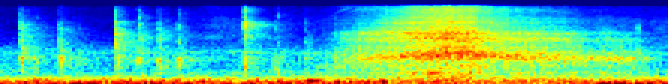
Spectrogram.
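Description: Rapid typing on a computer keyboard, with close, dry key clicks in irregular bursts over a soft background hiss, with no talking.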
